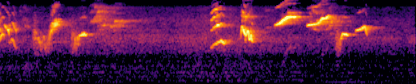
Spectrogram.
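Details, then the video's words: Kacer, the Oriental magpie-robin, gives short bursts of high whistles and rising-falling chirps, a pause in the middle, then quick sweeping notes resuming. "Suara Asli Kacer"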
